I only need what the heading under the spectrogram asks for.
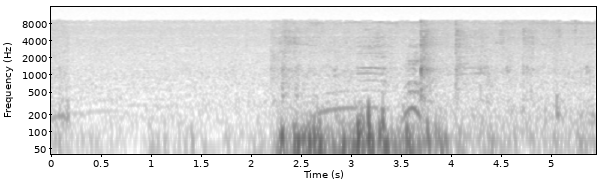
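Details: Goats leaving their cage alongside sheep for fresh air; a short wavering, slightly nasal bleat rises and falls midway, set against the shuffling and clatter of hooves and a low rumbling background.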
